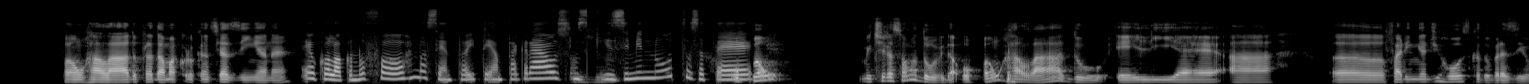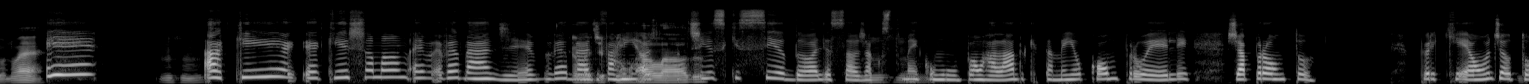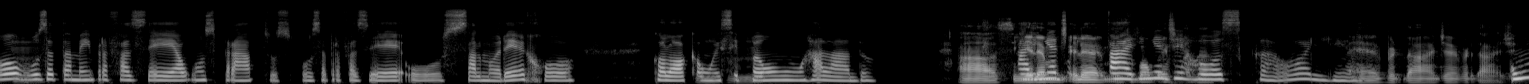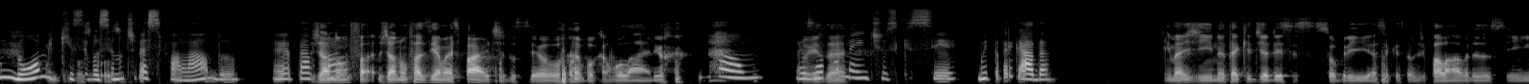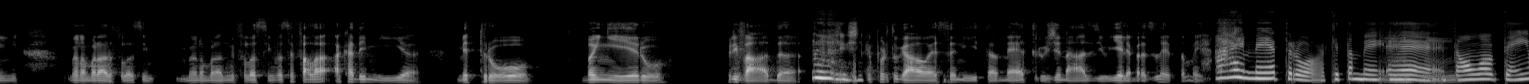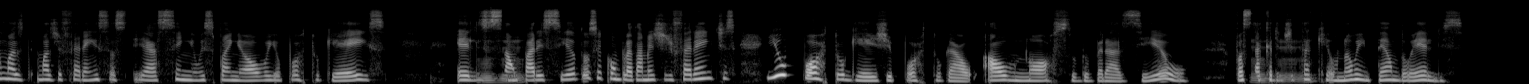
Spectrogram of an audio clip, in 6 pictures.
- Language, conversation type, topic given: Portuguese, podcast, Que receita caseira você faz quando quer consolar alguém?
- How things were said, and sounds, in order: put-on voice: "salmorejo"; other background noise; giggle; unintelligible speech; laugh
